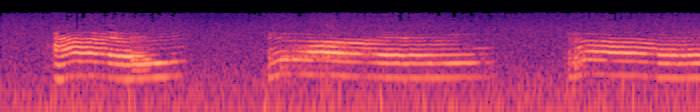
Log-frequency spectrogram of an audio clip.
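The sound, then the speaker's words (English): A cat meows three times in long, drawn-out, wavering cries, each lasting over a second with short pauses between, loud with no one talking. “And that is a cat.”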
